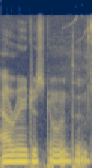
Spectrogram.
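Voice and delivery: soft, quiet, murmured, low-key. Retelling how a friend quietly said the intro: imitating Jonathan speaking quietly. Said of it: "he quietly said".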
